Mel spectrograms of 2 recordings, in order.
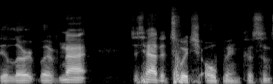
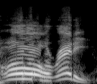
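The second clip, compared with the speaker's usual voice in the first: high, sudden "oh, already"; surprised; 14 semitones higher, 6 dB louder than usual. Real, not acted. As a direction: caught off guard by the news. Learns the release is next week.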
